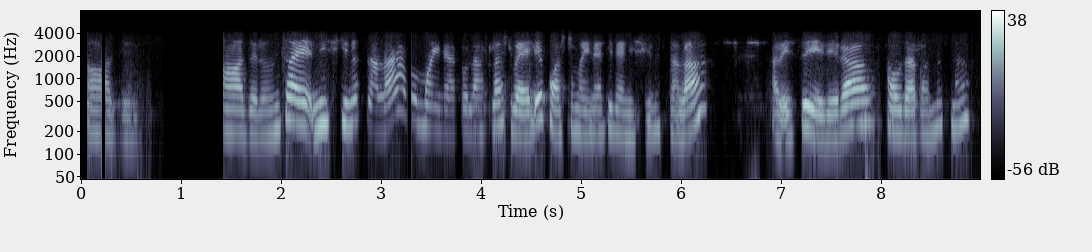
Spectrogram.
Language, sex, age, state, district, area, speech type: Nepali, female, 45-60, West Bengal, Kalimpong, rural, conversation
